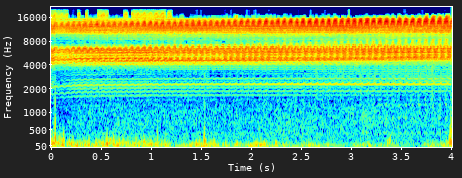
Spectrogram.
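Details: Hidden below a branch of a loquat tree, a large brown cicada sings a continuous, intense, hissing buzz with steady pitch and volume, with faint low-pitched rumble underneath.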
